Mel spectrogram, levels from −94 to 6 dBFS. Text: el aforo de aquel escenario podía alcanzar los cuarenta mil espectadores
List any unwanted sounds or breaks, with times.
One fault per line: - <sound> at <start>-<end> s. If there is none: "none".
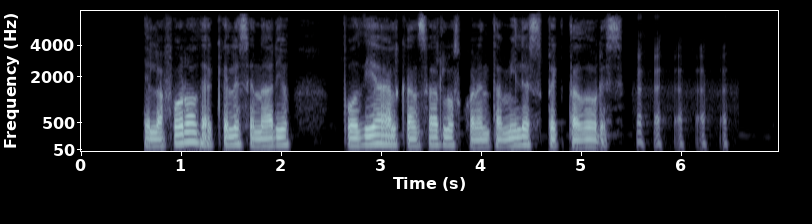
- laugh at 5.5-6.5 s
